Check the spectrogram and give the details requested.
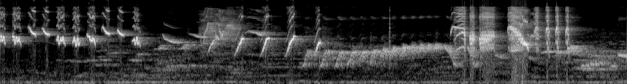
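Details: White-rumped shama, a fighter bird whose song is meant to rile other shamas, gives high rapid chirps, downslurred whistles, a long rising whistle, then a burst of harsh rattling notes.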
